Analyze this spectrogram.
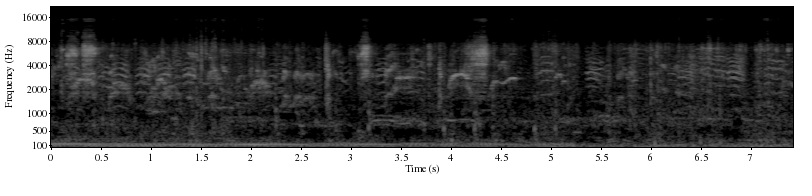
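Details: Male Australian budgie giving rapid, scratchy warbling chatter with bright high chirps in bursts, over a low steady hum.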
